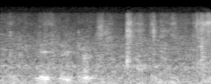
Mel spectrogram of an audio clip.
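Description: Near silence with faint, indistinct voices in the first second and a few light clicks and rustles, like handling near a microphone.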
